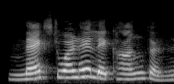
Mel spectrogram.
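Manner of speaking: usual speaking voice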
